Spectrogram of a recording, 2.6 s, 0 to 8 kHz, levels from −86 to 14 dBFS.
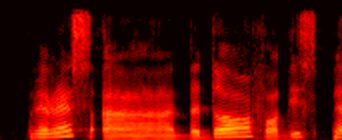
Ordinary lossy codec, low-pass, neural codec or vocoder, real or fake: none; 7.2 kHz; codec, 24 kHz, 3 kbps, HILCodec; fake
